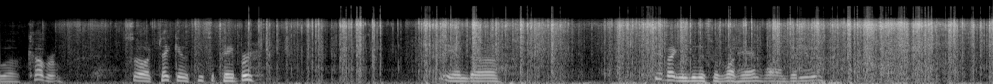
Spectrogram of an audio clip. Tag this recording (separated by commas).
Speech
